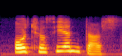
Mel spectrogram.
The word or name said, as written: ochocientas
